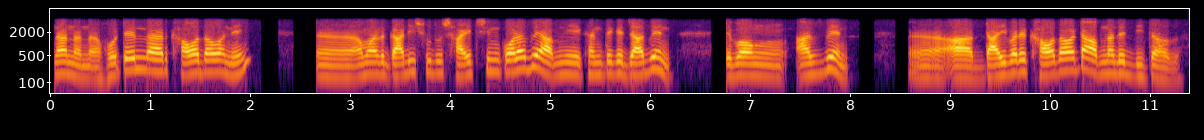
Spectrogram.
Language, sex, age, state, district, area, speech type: Bengali, male, 30-45, West Bengal, Howrah, urban, conversation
